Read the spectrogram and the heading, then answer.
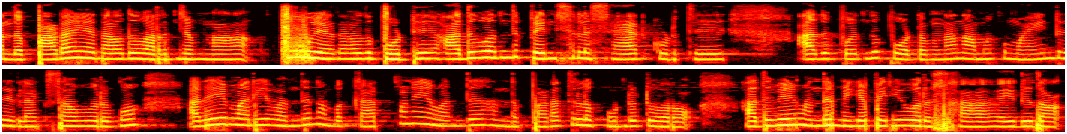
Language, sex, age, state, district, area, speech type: Tamil, female, 18-30, Tamil Nadu, Namakkal, urban, spontaneous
